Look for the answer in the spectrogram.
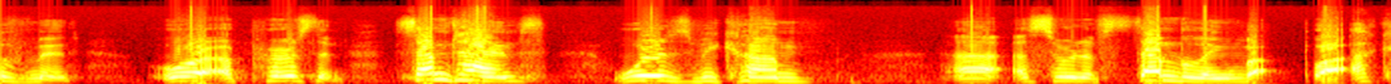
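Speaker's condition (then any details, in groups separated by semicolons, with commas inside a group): Cerebral palsy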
